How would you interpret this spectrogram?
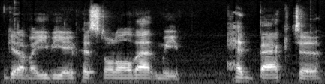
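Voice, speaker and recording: A man's voice: on the low side, flat delivery, fairly quick, darkish tone. A man playing a tabletop roleplaying game, chatting informally and swearing as he describes what his character does. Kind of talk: casual in-character game chat. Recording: faint background noise.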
